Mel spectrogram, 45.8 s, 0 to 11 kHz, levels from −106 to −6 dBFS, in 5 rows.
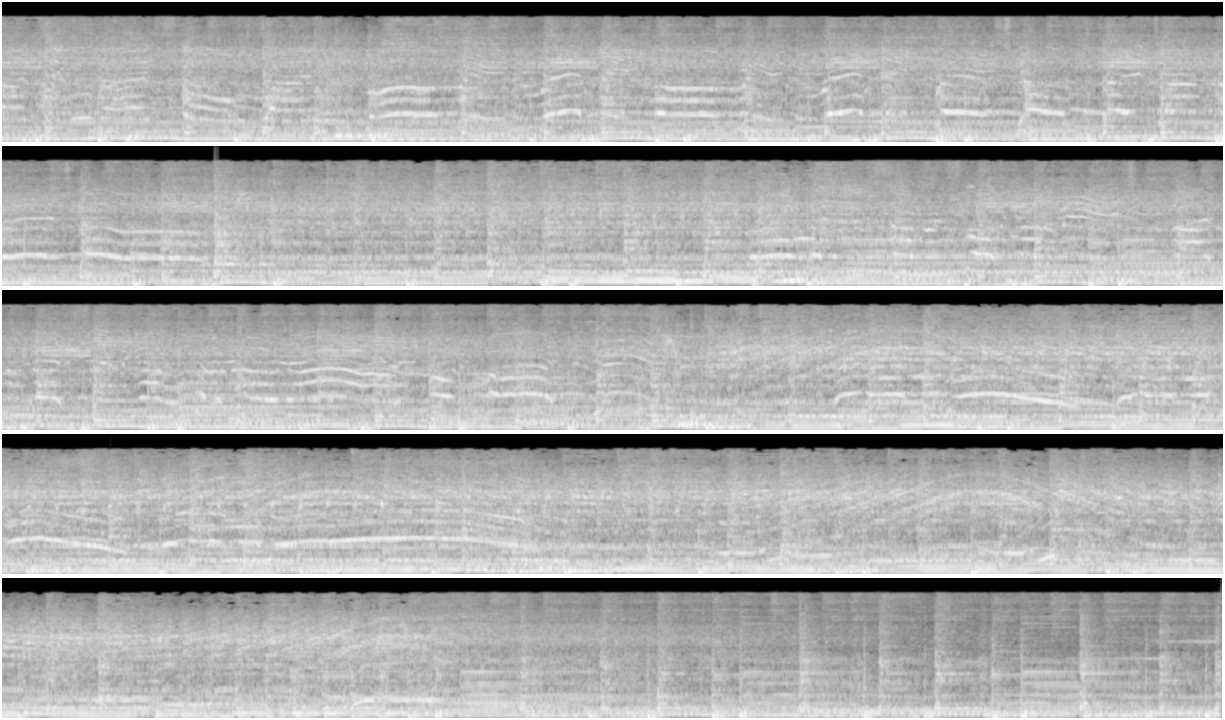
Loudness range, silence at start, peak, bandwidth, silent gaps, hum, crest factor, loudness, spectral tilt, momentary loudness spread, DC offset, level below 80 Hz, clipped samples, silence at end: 3 LU; 0 s; 0 dBFS; 8 kHz; none; none; 12 dB; -12 LUFS; -4.5 dB/octave; 5 LU; under 0.1%; -22 dBFS; under 0.1%; 0 s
